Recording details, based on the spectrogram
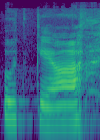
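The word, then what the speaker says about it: Utqiaġvik: Utkia.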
